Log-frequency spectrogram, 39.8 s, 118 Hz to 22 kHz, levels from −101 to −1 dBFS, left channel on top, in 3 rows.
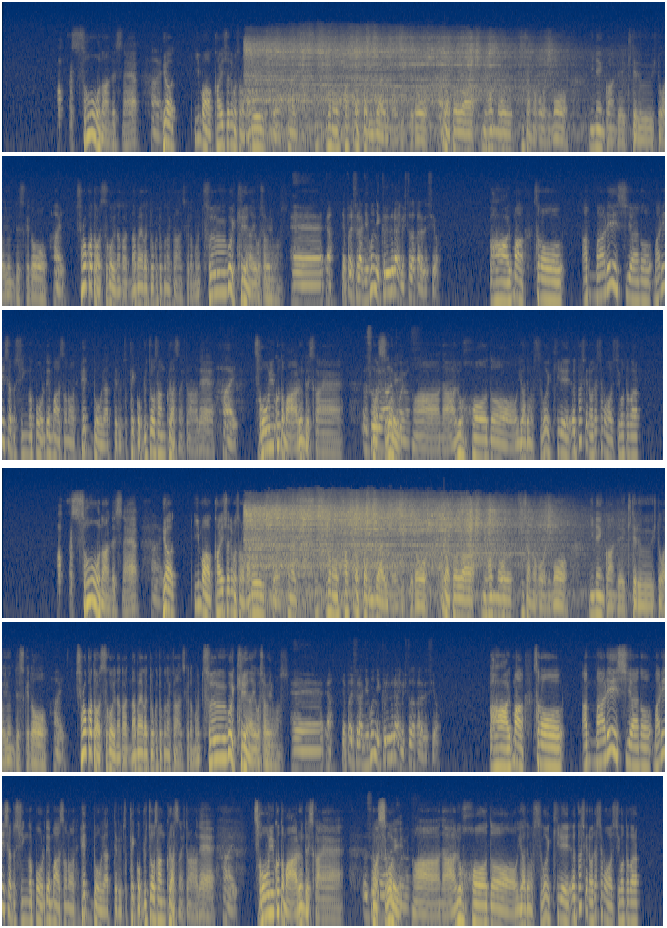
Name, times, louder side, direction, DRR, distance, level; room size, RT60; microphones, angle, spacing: voice 1, 1.1-2.7 3.2-3.4 3.8-14.1 14.7-18.9 23.0-24.5 24.9-30.8 31.6-33.3 33.9-39.2, right 4 dB, 80° right, 0.6 m, -31 dB
Fixed-wing aircraft airplane, 4.8-12.7, right 7 dB, 45° right, 0.8 m, -32 dB
voice 2, 19.0-22.0 30.8-31.2 33.7-34.7, left 3 dB, 45° left, 1.1 m, -34 dB
7.1 x 2.5 x 2.4 m
head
